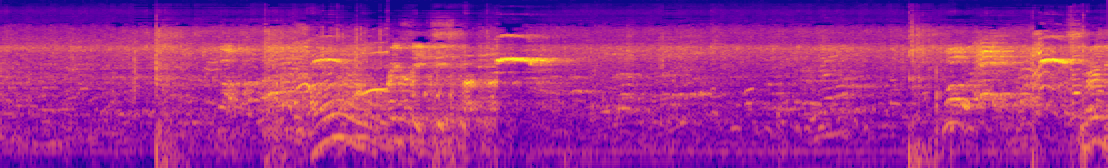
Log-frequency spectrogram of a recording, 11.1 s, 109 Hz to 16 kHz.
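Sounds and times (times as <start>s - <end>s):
voices of players and spectators: 0.0s - 11.0s
volleyball thud: 1.5s - 1.9s, 9.1s - 9.6s.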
